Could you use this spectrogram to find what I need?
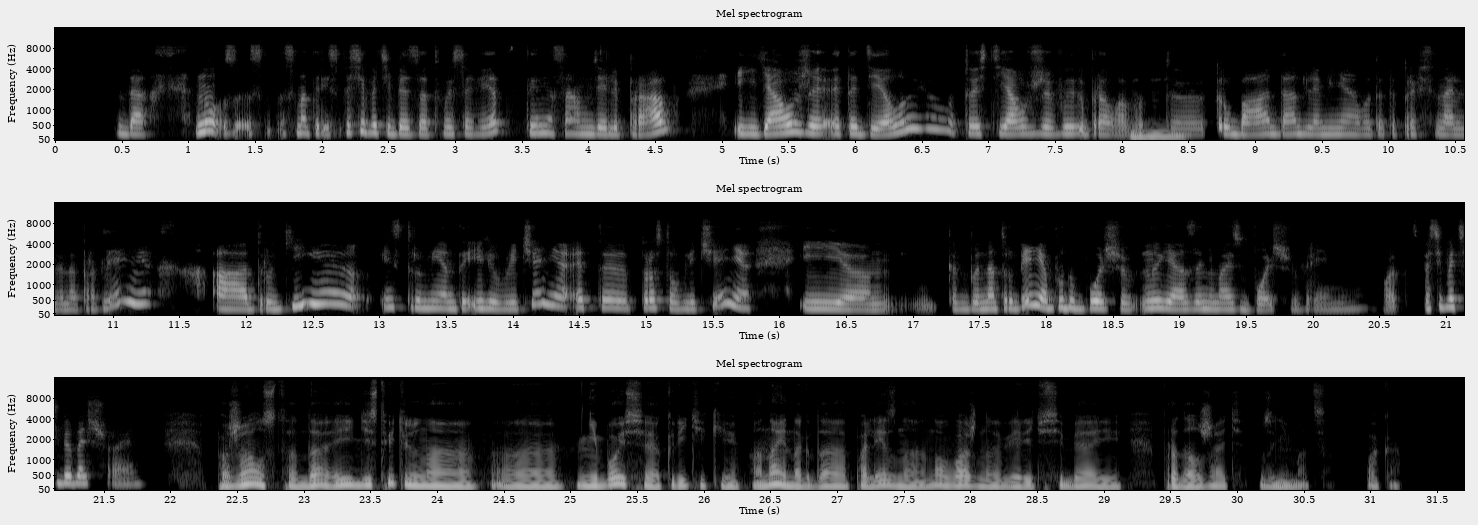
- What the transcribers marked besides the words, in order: other background noise
- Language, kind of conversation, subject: Russian, advice, Как вы справляетесь со страхом критики вашего творчества или хобби?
